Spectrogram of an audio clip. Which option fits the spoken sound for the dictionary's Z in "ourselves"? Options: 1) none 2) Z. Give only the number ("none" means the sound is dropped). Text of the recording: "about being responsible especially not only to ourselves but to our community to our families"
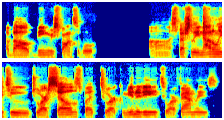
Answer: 2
